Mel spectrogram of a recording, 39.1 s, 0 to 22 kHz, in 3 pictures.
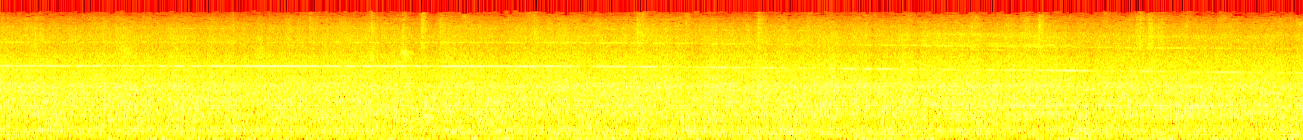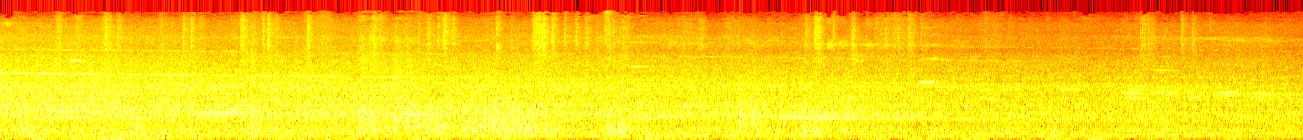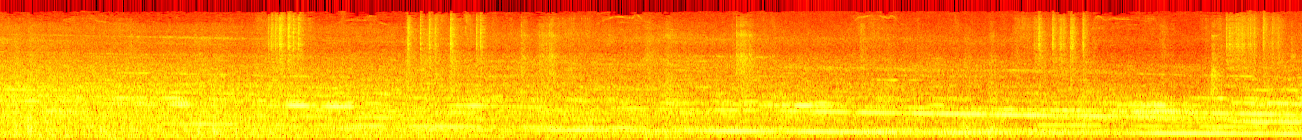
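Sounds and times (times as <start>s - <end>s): train running noise: 0.0s - 39.0s.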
